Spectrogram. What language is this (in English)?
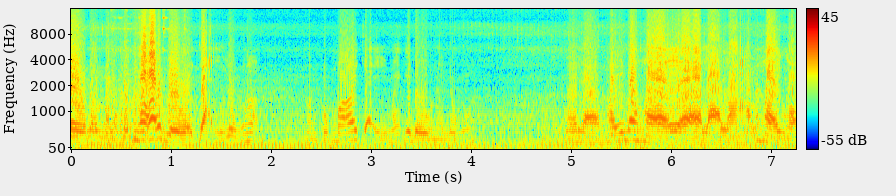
Vietnamese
